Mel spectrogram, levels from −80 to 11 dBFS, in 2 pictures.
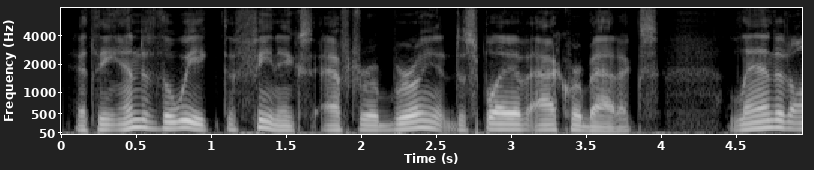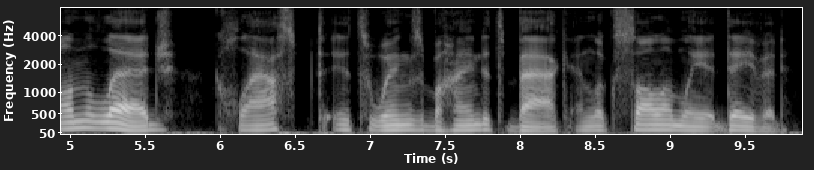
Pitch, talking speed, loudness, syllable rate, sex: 120 Hz, 175 wpm, -17 LUFS, 5.0 syllables/s, male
